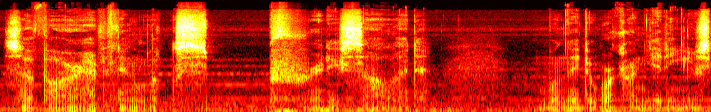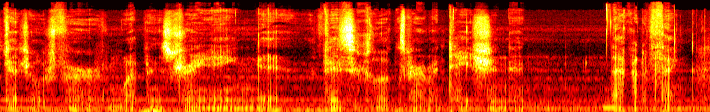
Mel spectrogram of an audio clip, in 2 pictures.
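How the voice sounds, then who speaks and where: A man playing a casually menacing secret-society recruiter in an ASMR roleplay, with a breathy, mostly whispered, gravelly voice and sardonic, conspiratorial patter, close on the microphone. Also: extremely low pitch, animated, moderate pace, over music, full character voice. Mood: businesslike, hushed. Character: casually menacing Illuminati recruiter onboarding a new initiate.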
